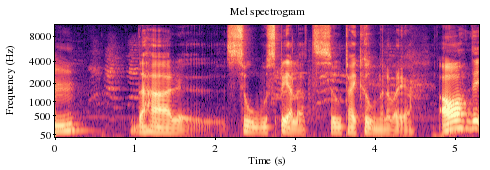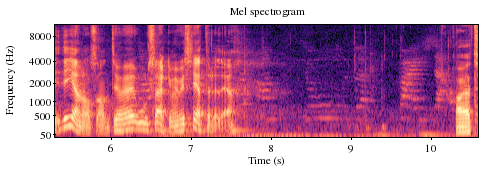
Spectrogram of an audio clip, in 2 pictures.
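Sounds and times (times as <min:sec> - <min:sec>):
young girl playing and chattering while running around: 0:00.0 - 0:04.8, 0:07.8 - 0:10.4
speech: 0:00.0 - 0:07.8, 0:10.3 - 0:10.5.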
